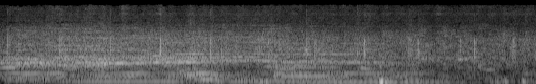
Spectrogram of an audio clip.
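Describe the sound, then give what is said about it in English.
A large audience claps and cheers steadily throughout, a dense wash of applause with scattered shouts and whoops rising from the crowd, fairly loud and sustained. “Are you clapping for my mother?”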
